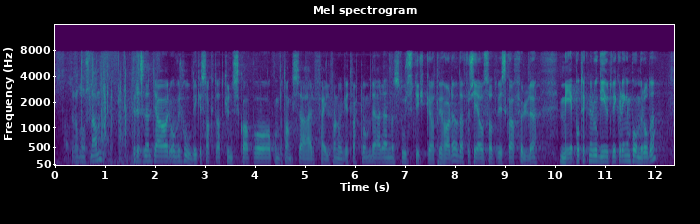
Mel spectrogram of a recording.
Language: Norwegian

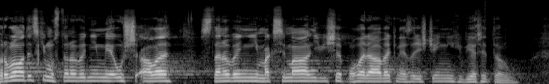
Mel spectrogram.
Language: Czech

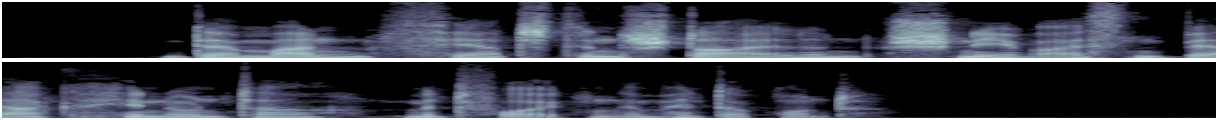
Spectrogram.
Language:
German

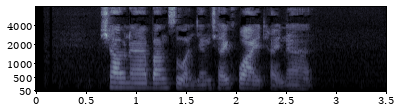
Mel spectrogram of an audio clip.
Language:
Thai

